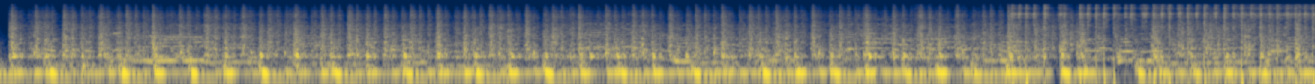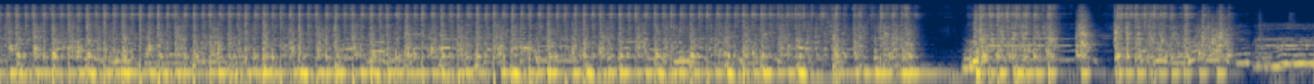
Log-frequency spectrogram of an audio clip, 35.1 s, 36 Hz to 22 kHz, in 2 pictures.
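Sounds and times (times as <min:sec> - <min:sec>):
drums: 0:00.0 - 0:34.6
metal shakers rattling: 0:13.4 - 0:34.1.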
